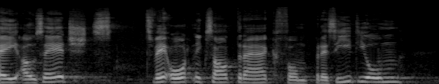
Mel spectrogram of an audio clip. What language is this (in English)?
Swiss German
